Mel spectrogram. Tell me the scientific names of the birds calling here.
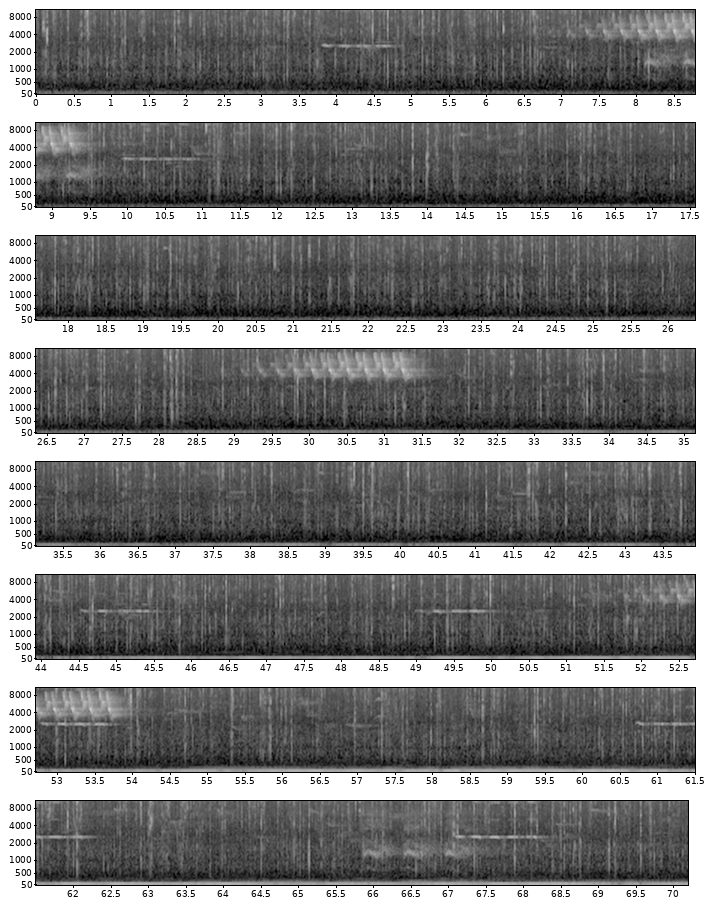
Baeolophus bicolor, Seiurus aurocapilla, Corvus brachyrhynchos, Dumetella carolinensis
